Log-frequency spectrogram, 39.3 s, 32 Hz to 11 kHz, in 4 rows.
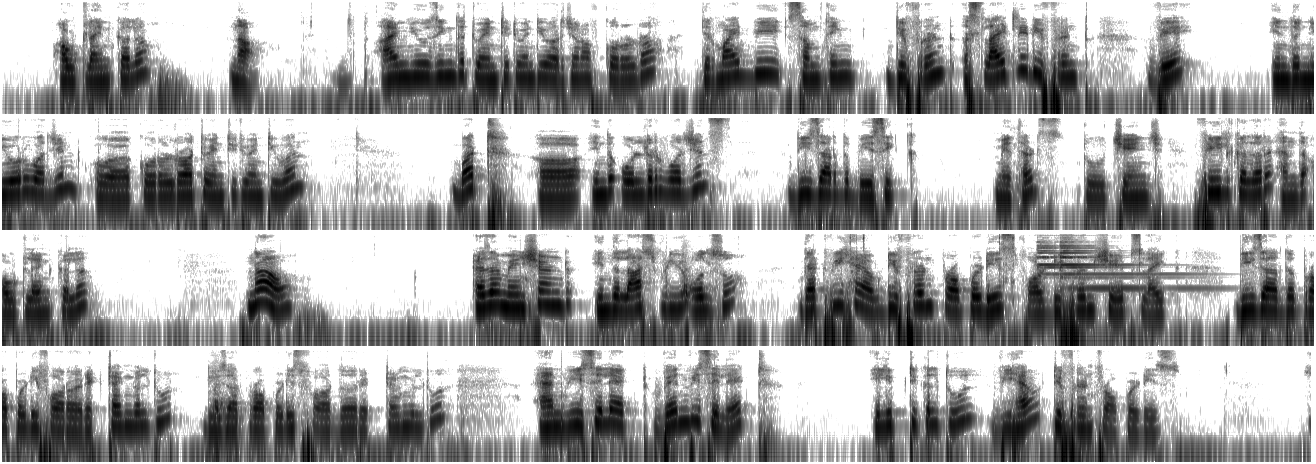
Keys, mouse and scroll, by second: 1.5 shift+F4, 15.7-16.4 scroll up 1, 16.4-17.0 scroll down 1, 17.0 scroll down 1, 17.1-17.6 scroll up 1, 17.6-20.6 scroll down 1.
